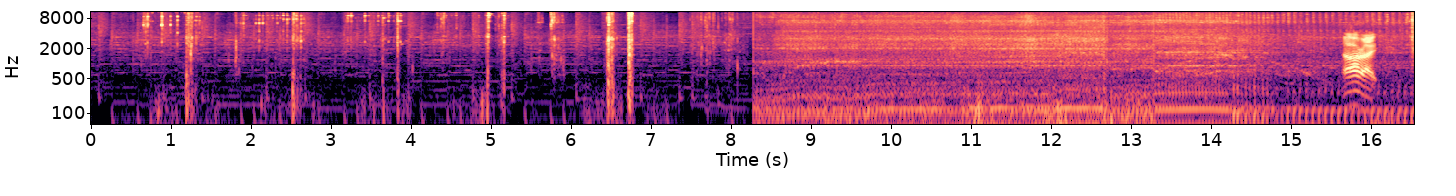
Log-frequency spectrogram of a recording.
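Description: Scattered light clicks and knocks of steel target stands being picked up and handled, then, after a sudden change about eight seconds in, an ATV engine running steadily with a low rumble of wind on the microphone.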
